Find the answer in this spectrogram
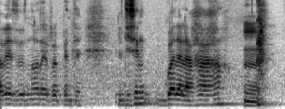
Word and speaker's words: Guadalajara: De repente dicen Guadalajara, la J y luego seguido de la R.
